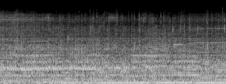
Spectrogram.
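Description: Live rock band playing loud through a PA, with electric bass and drums. A low bass note is held and rings steadily from about half a second in.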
